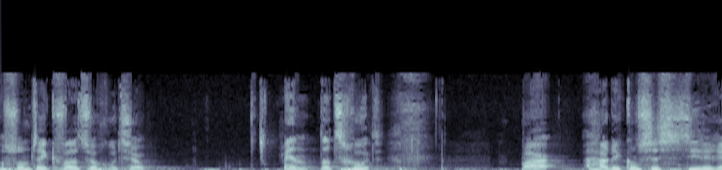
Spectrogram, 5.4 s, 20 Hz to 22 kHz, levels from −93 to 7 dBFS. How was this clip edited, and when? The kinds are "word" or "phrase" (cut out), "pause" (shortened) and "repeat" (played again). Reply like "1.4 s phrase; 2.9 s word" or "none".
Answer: none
